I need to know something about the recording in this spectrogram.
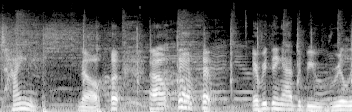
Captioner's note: laughs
